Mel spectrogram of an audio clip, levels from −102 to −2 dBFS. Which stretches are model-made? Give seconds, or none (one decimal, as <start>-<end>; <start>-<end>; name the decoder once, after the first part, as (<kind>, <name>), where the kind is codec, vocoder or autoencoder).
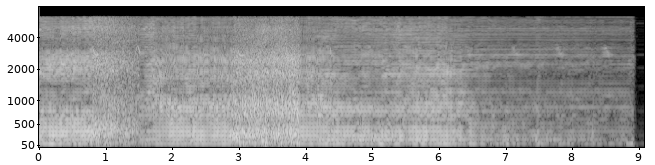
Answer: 0.0-0.8 (vocoder, HiFi-GAN); 1.5-2.9; 3.9-9.1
